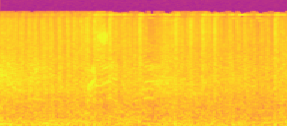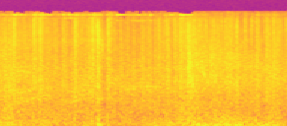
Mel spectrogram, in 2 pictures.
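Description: Rifle shots crack in rapid bursts close by.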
